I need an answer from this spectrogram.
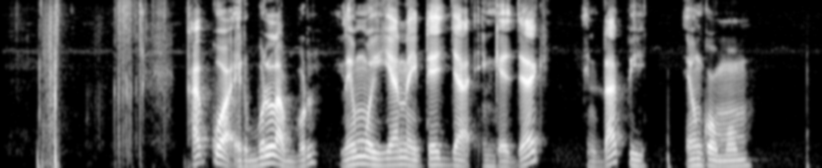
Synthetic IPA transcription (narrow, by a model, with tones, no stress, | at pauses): ka˦kwa̰˨ʔḭ˨ɾbu˦la˨bu˨˦lːɛ˦mo˨jja˦na˨i˨te˦ɟa̰˨ʔḭ˨ŋɡɛ˨d͡ʒɛ˦k | i˨nda˦pi˨ | ɛ˦ŋɡɔ˨mo˦m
